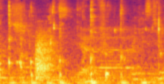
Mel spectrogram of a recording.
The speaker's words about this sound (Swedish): Fyller på glasen och... det är bara jag som dricker.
